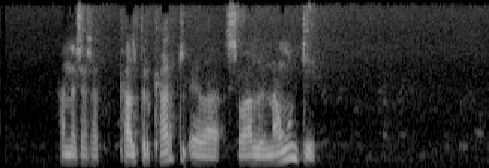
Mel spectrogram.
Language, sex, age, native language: Icelandic, male, 40-49, Icelandic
